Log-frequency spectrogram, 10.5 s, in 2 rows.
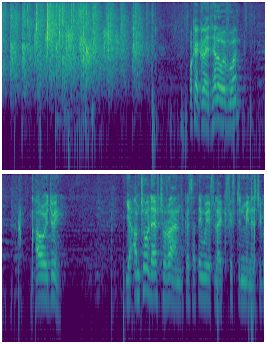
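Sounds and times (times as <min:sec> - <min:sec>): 
audience applause: 0:00.0 - 0:03.1
speech: 0:03.8 - 0:04.9, 0:05.9 - 0:06.5, 0:07.7 - 0:10.4.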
